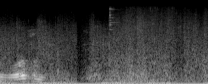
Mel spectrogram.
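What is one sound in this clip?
An explosion bursts with a roar.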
